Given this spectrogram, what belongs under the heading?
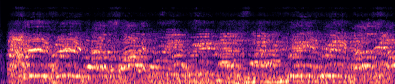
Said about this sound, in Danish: da statsminister Mette Fredriksen skulle holde tale, var det umulig å høre henne gjennom ropene «Free Palestine, Free Palestine».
